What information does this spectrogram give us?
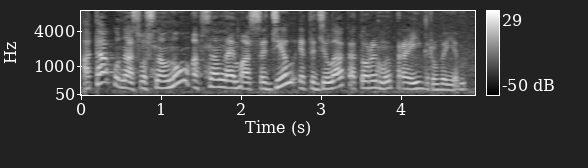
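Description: Older female guest, mellow timbre, indignant and emphatic. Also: mid-range voice, very animated, moderate pace, a little hiss or hum. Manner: emphatic, indignant, rhetorical questions. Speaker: interview guest, refugee rights advocate. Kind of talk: radio interview.

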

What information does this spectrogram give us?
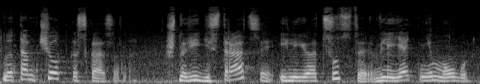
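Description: A woman's voice: lowish voice, animated, normal speed, dark tone, a little hiss or hum. An older woman speaking as an interview guest, emphatic and indignant, often asking rhetorical questions. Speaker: interview guest, refugee rights advocate. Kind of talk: radio interview.

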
